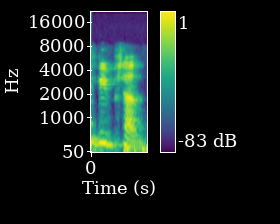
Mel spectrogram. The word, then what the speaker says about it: বিভ্রান্ত: একইভাবে বিভ্রান্ত, বিভ্রান্ত, আমরা কিন্তু বিভ্রান্ত বলছি না, একবার উচ্চারণ করলে উচ্চারণটি হতো বিভ্রান্ত, কিন্তু আমরা উচ্চারণ করছি বিভ্রান্ত। দেখুন ভ দুইবার আসছে, বিভ্রান্ত, বিভ্রান্ত।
